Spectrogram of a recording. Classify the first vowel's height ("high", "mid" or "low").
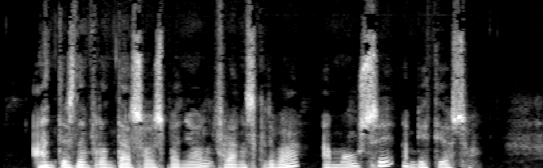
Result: low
